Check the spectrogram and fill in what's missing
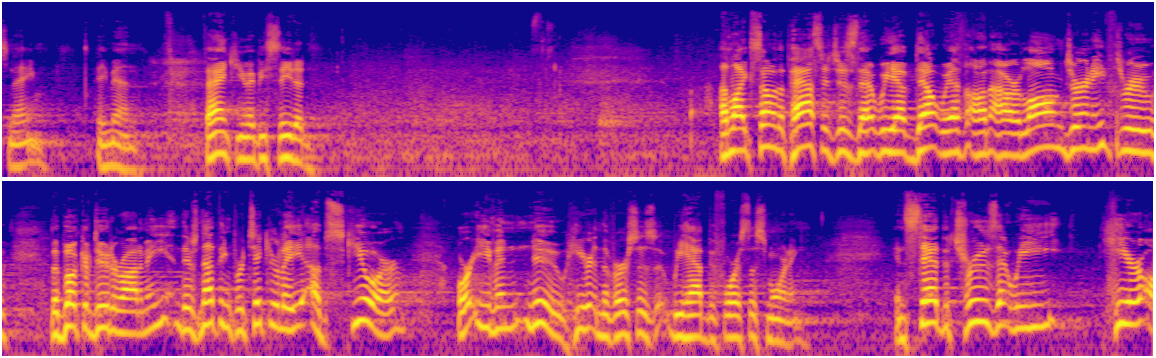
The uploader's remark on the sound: at Redeemer Presbyterian Church in Charleston, SC.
